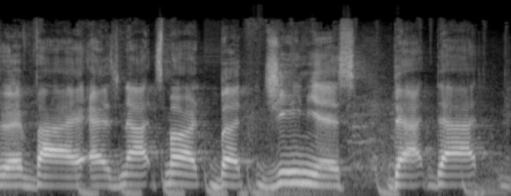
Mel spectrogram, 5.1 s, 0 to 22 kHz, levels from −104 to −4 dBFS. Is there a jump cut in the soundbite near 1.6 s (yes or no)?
no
